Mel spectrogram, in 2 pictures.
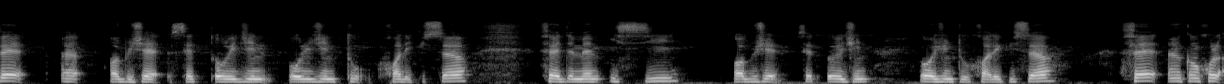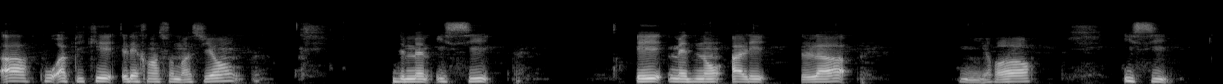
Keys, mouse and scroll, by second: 1.0 click, 5.5 right click, 7.5 click, 11.9 ctrl+a, 15.6 right click, 16.5 ctrl+a, 18.6-19.3 scroll up 1, 19.3 right click, 20.5 click, 23.5 right click.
